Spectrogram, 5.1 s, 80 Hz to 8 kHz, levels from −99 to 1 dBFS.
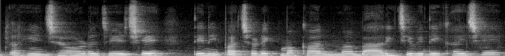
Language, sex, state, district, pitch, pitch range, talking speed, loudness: Gujarati, female, Gujarat, Valsad, 240 Hz, 235-245 Hz, 140 wpm, -15 LUFS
